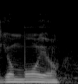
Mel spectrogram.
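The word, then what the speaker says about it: ё-моё: The term yo mayo is often associated with the Russian exclamation "emo," pronounced approximately as yo moyo.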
